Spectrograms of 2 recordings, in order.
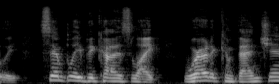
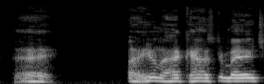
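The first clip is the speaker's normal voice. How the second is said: loud, dopey, clueless put-on idiot voice; 7 dB louder than usual. Retelling surprising someone at a convention: imitating a clueless fan. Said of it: "I wanted to sound like some chud fucking idiot".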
